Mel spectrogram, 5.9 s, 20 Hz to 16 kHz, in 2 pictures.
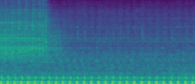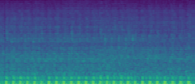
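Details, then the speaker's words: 1997 Polaris Sportsman 500 ATV, single cylinder, choke off: smooth even idle thump about three beats a second; touching the throttle makes it stall (stall not heard here), though it idles fine and restarts. "the exhaust like I said this thing sounds fantastic at idle but uh check out what happens when you try to even touch the throttle"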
